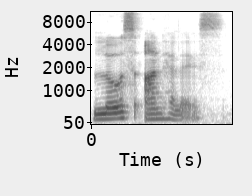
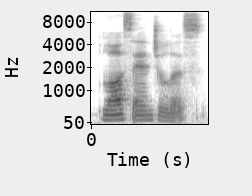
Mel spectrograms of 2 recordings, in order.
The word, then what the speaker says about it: Los Angeles: The angels in Spanish is Los Ángeles, which is now pronounced Los Angeles in English.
